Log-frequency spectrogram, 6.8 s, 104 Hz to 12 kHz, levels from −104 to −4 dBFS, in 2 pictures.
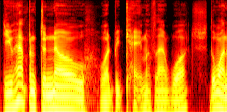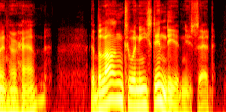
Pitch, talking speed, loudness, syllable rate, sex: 105 Hz, 195 wpm, -20 LUFS, 5.2 syllables/s, male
